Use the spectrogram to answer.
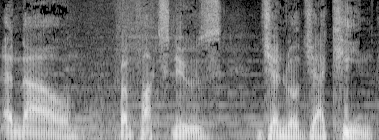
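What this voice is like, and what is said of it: Announcer voice. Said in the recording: “do the announcer voice?”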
